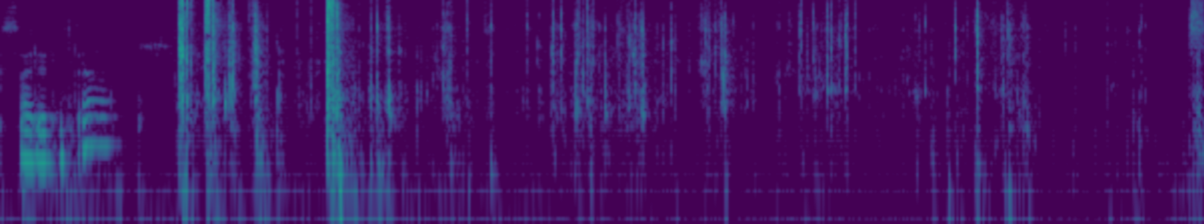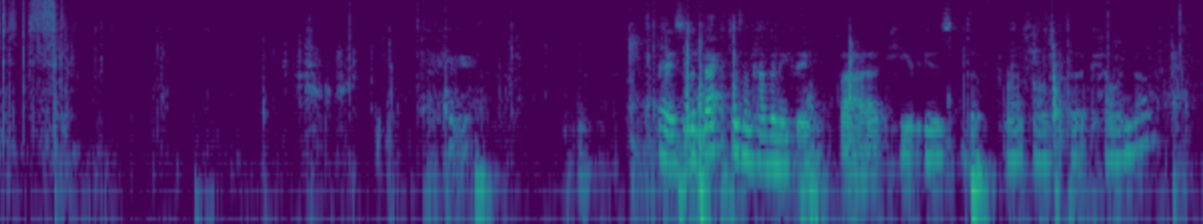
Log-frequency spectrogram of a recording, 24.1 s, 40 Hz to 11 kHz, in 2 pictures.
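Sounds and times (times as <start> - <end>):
plastic sleeve crinkling: 1.8 - 17.3, 22.2 - 24.0.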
